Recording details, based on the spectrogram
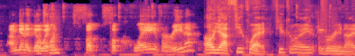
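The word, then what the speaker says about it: Fuquay-Varina: I'm going to go with Fuquay Varina.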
